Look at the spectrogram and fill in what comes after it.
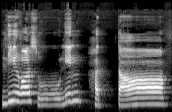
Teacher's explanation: لرسول، حتی، تنوین یعنی 2 زبر 2 زیر 2 پیش کے بعد حروف حمزہ ہا، عین ہا، غین خا میں سے کوئی حرف ہو تو اظہار ہوگا یعنی غنہ نہیں ہوگا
